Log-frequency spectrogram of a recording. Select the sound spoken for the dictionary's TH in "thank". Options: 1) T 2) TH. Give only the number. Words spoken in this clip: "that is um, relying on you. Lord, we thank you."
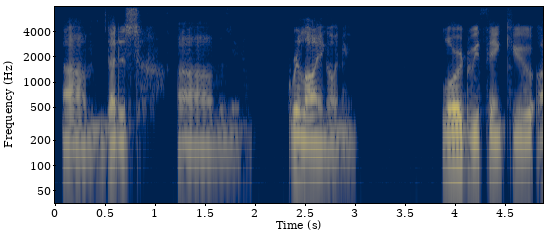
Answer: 2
